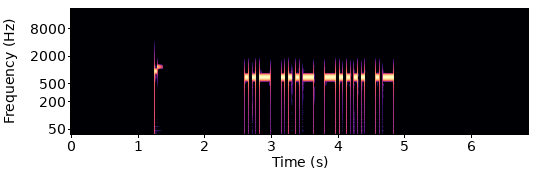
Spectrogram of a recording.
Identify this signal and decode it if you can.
Morse code, heard as a keyed tone, about 22 wpm, 700 Hz. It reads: UV6A
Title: All Cut Numbers - 4-Digit 22wpm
